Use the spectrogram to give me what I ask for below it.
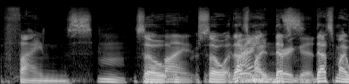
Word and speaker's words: Fiennes: of myself for knowing that Joseph fines it's pronounced fines so so that's that's my win tonight so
